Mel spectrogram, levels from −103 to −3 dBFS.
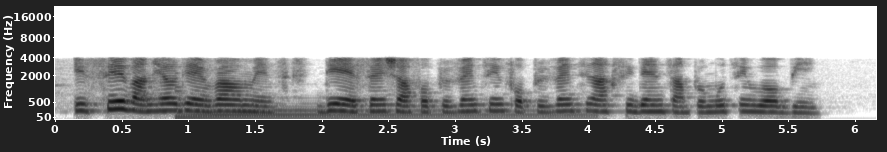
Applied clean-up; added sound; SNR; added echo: none; Organ; 15 dB; none.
